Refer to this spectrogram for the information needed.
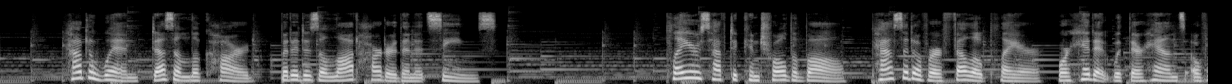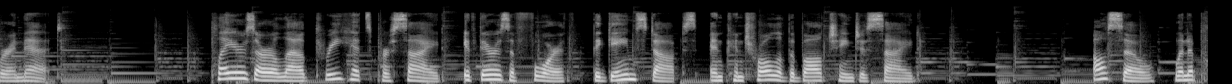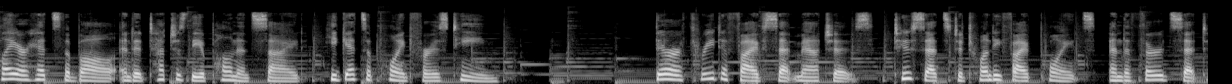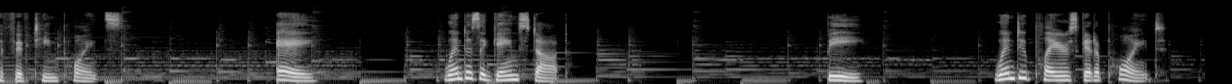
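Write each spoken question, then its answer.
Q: When does a game stop?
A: When there is a 4th hit on one side

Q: When do players get a point?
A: When a player hits the ball and it touches the opponent's side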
